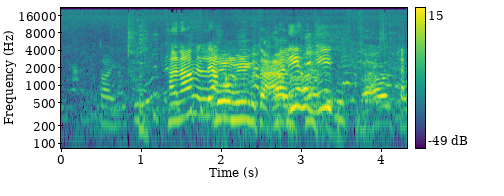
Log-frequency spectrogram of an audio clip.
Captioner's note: non-english speech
